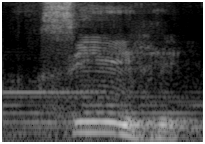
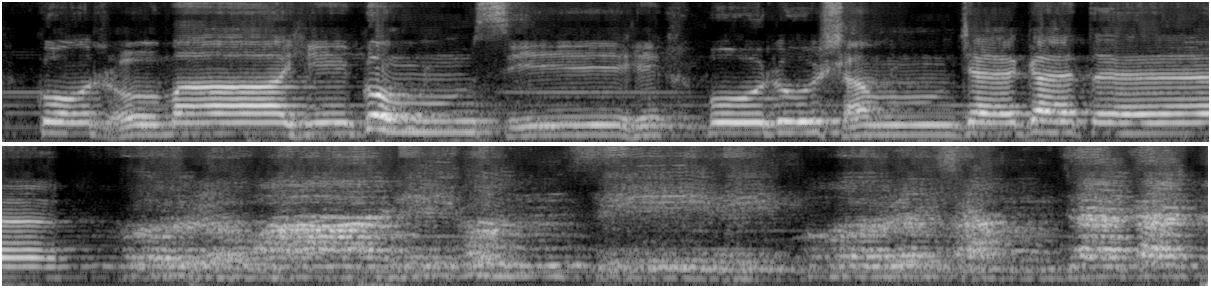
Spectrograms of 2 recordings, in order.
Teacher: there is a ha there, there is a visarga, sihi. Yeah, so when you are saying that sihi should be heard.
